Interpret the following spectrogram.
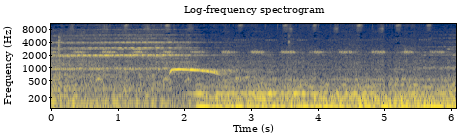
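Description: Crickets chirping in a steady, evenly spaced rhythm, about two chirps a second, over a low sustained music drone that sets in about two seconds in.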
